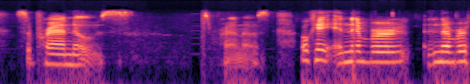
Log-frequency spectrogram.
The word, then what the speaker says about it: Sopranos: where shows like the soprano and mad men have been popular okay so I'm try to remember also to pronounce the last s Sopranos Sopranos okay and number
